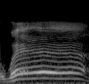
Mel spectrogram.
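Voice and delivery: high mock cartoon scream "Wah!"; a hammed-up panicked cartoon wail. Describing the crash scene, a mock cartoon scream. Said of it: "like, cartoon screaming".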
